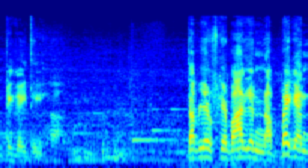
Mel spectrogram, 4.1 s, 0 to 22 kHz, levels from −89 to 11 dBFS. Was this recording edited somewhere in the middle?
no; 0 cuts

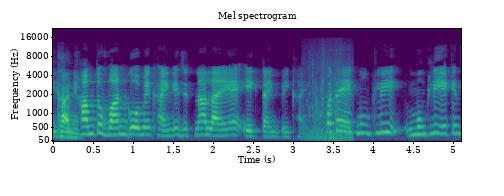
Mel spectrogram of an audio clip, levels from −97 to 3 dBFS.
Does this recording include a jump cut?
yes; 1 cut; at 3.4 s

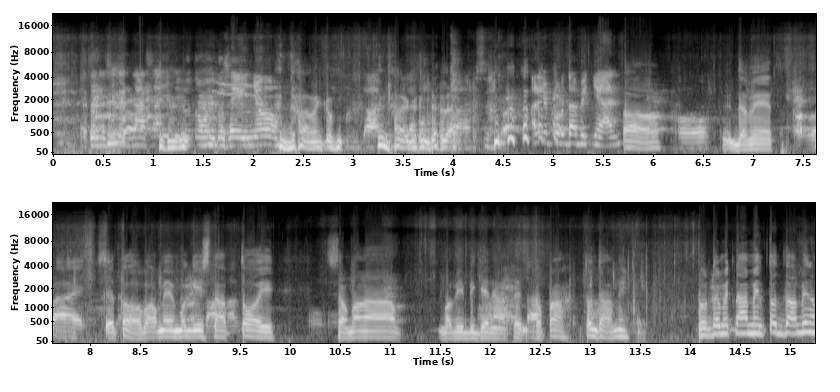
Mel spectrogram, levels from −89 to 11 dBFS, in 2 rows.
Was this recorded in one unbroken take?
yes; 0 cuts

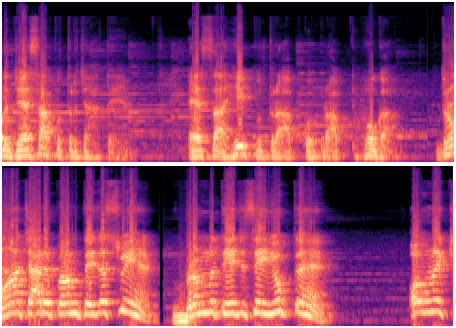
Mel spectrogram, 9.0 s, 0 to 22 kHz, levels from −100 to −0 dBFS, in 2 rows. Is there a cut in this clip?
yes; 1 cut; at 4.2 s

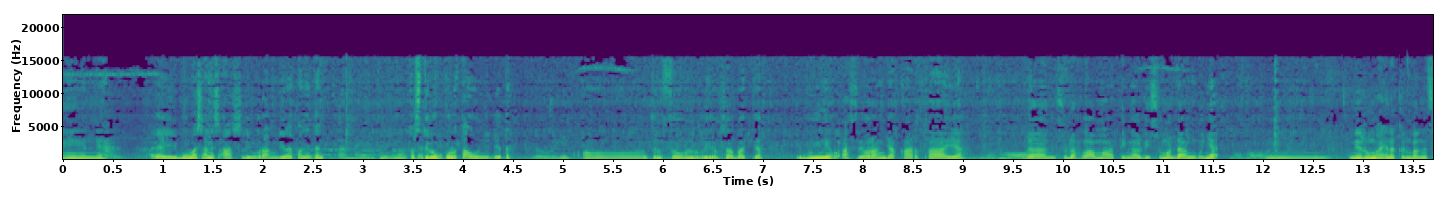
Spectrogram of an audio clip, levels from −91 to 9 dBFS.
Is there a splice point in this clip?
yes; 2 cuts; at 0.9 s, 12.7 s

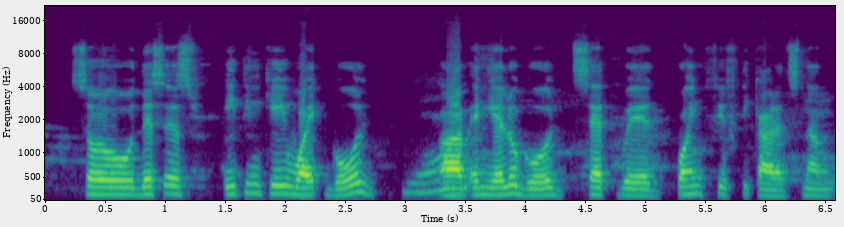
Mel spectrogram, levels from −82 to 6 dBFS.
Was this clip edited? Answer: no; 0 cuts

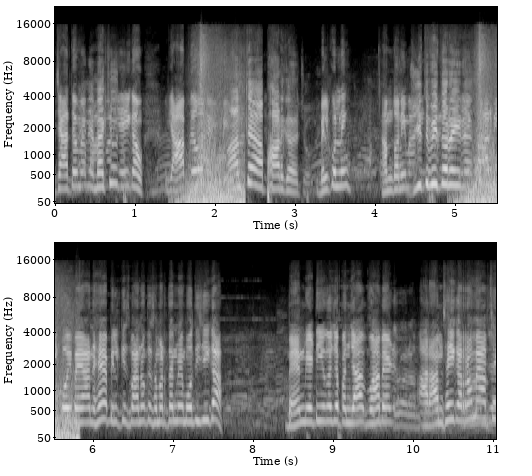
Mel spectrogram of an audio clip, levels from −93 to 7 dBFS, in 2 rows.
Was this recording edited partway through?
yes; 2 cuts; at 1.9 s, 5.3 s

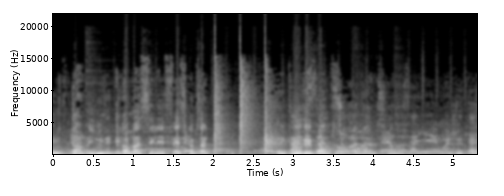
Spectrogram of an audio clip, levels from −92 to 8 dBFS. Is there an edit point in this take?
no; 0 cuts

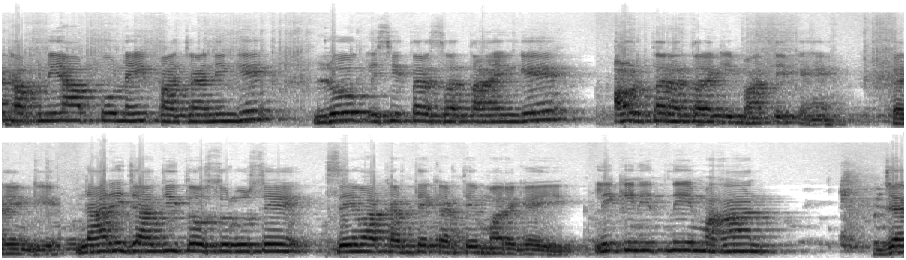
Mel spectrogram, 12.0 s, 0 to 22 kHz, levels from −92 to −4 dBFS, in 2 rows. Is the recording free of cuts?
no; 4 cuts; at 3.9 s, 6.4 s, 8.1 s, 9.9 s

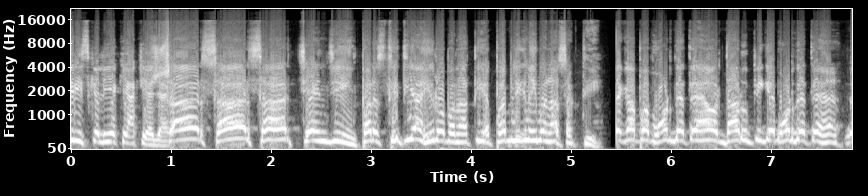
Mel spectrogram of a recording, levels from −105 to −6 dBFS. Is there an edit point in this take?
yes; 1 cut; at 5.4 s

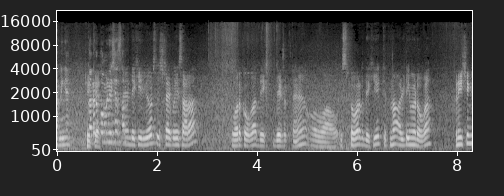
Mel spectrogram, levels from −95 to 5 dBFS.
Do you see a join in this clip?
yes; 1 cut; at 1.3 s

